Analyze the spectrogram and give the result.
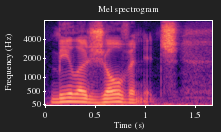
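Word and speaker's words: Milla Jovovich: Lilu, played by, I believe her name is pronounced Mila Jovovich.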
